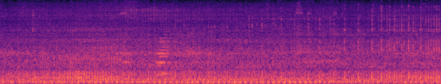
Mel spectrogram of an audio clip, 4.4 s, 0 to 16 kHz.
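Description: A Yamaha Sniper 155 VVA motorcycle engine runs steadily nearby, a continuous throbbing mid-range drone with even rhythmic pulsing and no change in pace.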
